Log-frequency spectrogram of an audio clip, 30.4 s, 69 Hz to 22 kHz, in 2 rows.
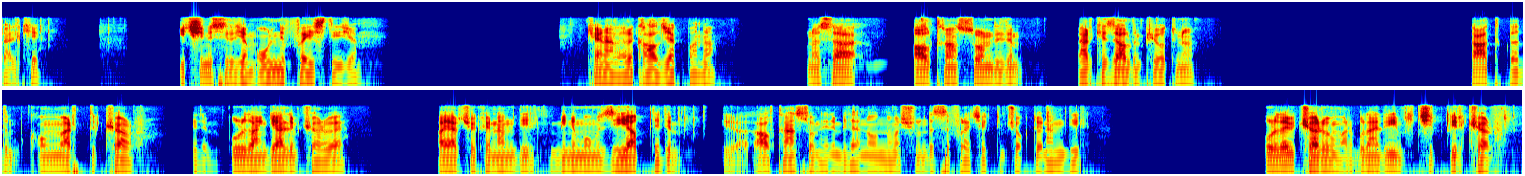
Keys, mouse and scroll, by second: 0.3 /, 0.7 Tab, 0.9 3, 1.0 click, 1.7 x, 7.4 Tab, 7.6-9.0 right drag, 9.0 ctrl+a, 11.4 Tab, 11.6 a, 11.7-13.8 right drag, 13.8 Tab, 14.0-17.1 right drag, 17.3 click, 17.6 click, 19.1-21.9 drag, 21.9 ctrl+a, 23.8-25.6 drag, 25.6 /, 26.3-28.2 middle drag, 28.2 F2.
